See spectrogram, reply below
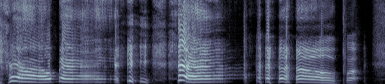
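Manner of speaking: very loud, high screaming with "me" drawn out. Retelling being dragged down stairs by friends: retelling own screaming. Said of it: "I'm just screaming, like".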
